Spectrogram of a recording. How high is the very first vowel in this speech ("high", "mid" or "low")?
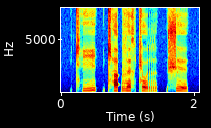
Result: high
